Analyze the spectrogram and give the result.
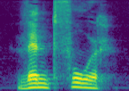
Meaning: inflection of voorwenden: 1. first-person singular present indicative 2. second-person singular present indicative 3. imperative
- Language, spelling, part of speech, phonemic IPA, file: Dutch, wend voor, verb, /ˈwɛnt ˈvor/, Nl-wend voor.ogg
